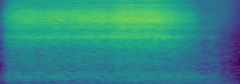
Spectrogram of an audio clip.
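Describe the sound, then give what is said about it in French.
A single deep, steady inhalation, a soft airy hiss that swells over about two seconds and then stops, with no talking. “Prends une profonde inspiration pour te redynamiser.”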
